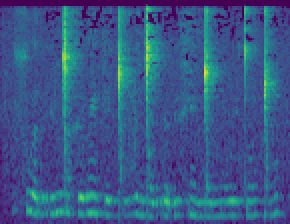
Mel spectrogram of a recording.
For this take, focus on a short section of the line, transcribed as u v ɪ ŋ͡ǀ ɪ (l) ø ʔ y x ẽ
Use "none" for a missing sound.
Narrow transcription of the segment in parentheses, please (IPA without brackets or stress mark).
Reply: r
